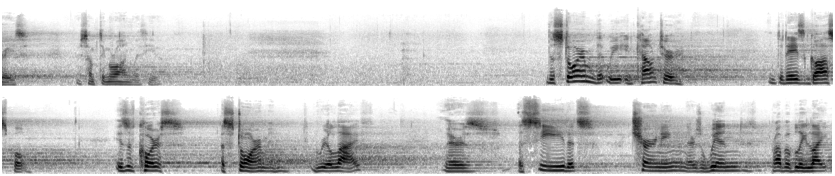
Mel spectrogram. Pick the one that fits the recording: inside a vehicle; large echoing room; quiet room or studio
large echoing room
